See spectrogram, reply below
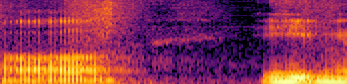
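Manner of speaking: mock, very slow, drawn-out crying whine. Retelling how a beaten person came out crying: imitating someone crying. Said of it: "that person would come out crying".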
